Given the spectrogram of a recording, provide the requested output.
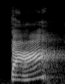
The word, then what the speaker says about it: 打: 今天分享这个字“打” Today, I'm sharing a character 它是个多音字 that has multiple pronunciations. 第一个音“dá” dá 这个音只有一个用法 This pronunciation has only one usage, 它是个量词 it serves as a measure word, 表示12个 representing a dozen.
